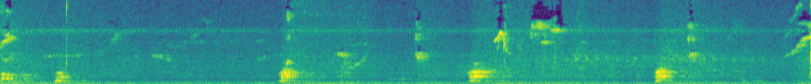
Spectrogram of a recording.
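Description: Quiet outdoor ambience with faint bird calls: four short rising calls, the first weak, about a second in, then roughly every two and a half seconds.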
